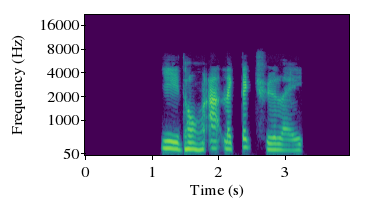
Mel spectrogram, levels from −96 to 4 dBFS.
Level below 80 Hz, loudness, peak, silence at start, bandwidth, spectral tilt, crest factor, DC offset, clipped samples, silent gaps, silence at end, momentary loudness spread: -60 dBFS; -19 LUFS; -2 dBFS; 1.15 s; 7.2 kHz; -4 dB/octave; 20 dB; under 0.1%; under 0.1%; 2.30-2.34 s; 0.7 s; 14 LU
